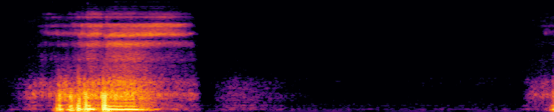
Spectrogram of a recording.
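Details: Ordinary snoring: one loud, rough, fluttering snore lasting about a second and a half, followed by silence.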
